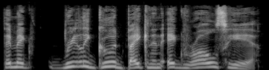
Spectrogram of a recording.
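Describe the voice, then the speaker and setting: A woman's voice: mid-range voice, moderate pace, a little mellow, dry recording, studio quality, pitched above the performer's own voice, lightly acted. A woman voicing an anxious, placating boy in a storybook, with a pleading manner. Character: Joe, anxious, placating, food-loving boy.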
